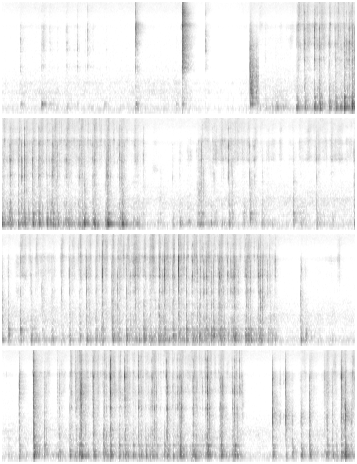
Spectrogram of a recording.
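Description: A screwdriver backing out the screws of a Makita impact driver's plastic housing: long bursts of rapid clicking and scraping with short pauses between. A few sharp separate clicks come first, as the motor's brush holders are handled.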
